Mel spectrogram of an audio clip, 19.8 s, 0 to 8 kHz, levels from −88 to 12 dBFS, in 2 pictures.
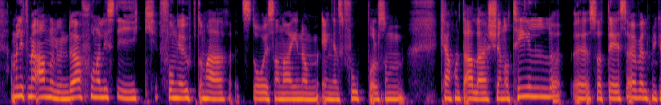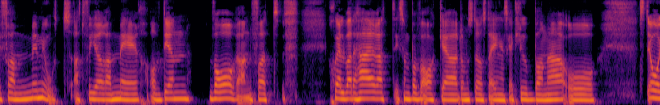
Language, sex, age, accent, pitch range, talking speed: Swedish, female, 20-39, native, 165-200 Hz, 140 wpm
